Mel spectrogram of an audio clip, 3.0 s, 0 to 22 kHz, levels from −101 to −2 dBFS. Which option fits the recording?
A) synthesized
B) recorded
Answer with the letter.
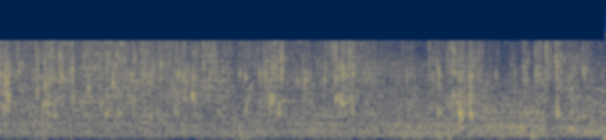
B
